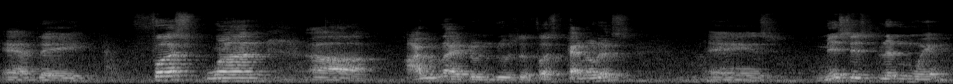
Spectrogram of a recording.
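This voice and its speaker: An older man with a Vietnamese accent moderating a conference panel, speaking in a halting way and often correcting himself. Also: medium pitch, lively intonation, background noise. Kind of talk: unscripted conference talk. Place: conference room. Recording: echoey room, voice from a distance.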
